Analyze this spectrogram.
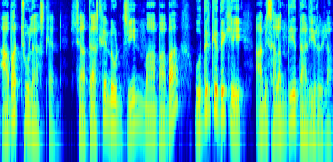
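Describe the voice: The recording is very clean, with a silent background. A man with a fairly low pitch and a dark, mellow tone speaks at a moderate pace, with big pitch swings.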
